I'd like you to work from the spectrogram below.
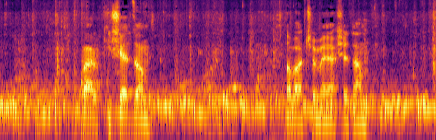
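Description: Paired pigeons in their lofts give clear, close cooing calls in two bursts, with someone speaking Polish around them.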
